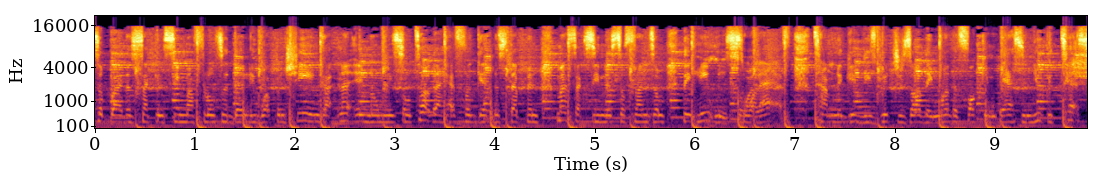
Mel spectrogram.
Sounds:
music, music of africa

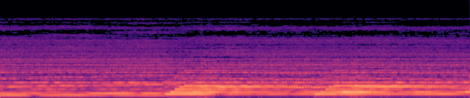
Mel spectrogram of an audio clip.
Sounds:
background music, music, soundtrack music

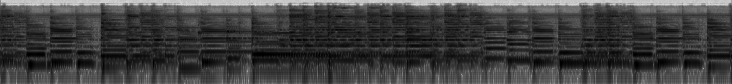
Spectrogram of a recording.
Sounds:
acoustic guitar, music, plucked string instrument, guitar, strum, musical instrument

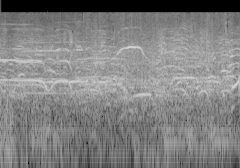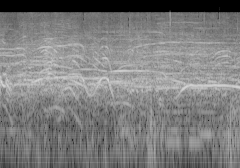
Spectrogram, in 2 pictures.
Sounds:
speech

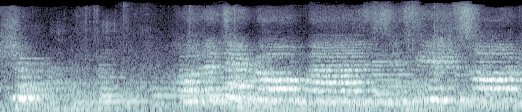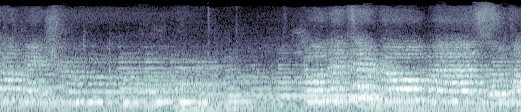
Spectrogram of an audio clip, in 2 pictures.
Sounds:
choir, music

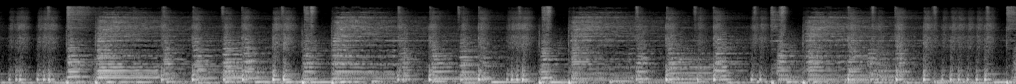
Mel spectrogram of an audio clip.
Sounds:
swing music, drum kit, drum, musical instrument, percussion, music

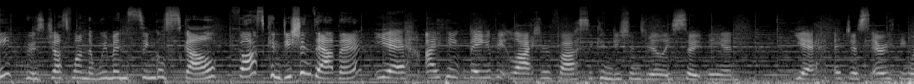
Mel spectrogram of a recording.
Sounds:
speech, music

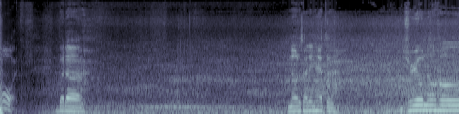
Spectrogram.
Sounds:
speech

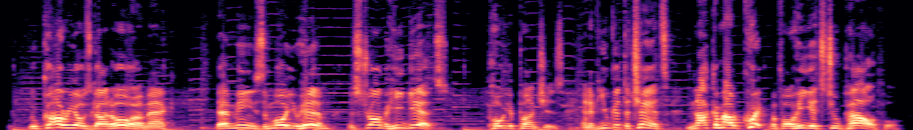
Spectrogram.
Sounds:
speech, music

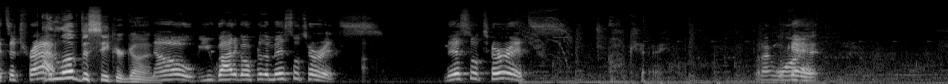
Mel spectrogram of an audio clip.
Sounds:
speech

